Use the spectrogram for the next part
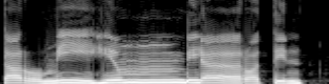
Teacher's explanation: Kemudian contoh ikhfa syafawi, ada mim sukun bertemu dengan huruf ba, maka ini juga disertai dengan dengung.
